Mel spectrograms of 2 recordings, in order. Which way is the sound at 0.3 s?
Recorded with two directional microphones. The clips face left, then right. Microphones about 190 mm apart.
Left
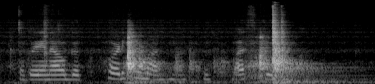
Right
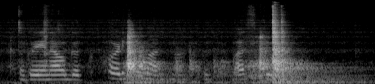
Centre (ahead or behind).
